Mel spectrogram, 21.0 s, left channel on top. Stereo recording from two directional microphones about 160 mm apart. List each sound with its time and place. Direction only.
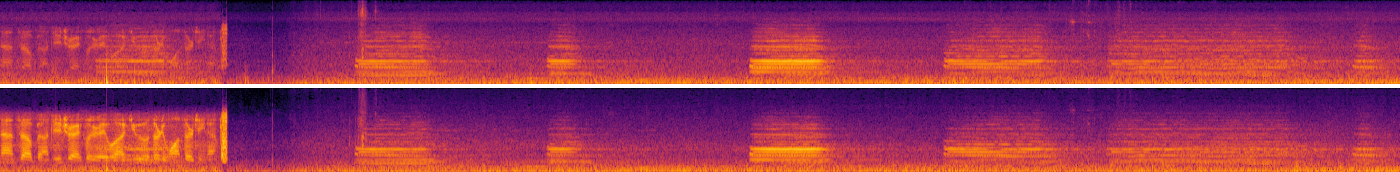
0.0 s speech: 55° right (ahead or behind)
5.4 s train: centre (ahead or behind)
8.3 s train: centre (ahead or behind)
11.2 s train: centre (ahead or behind)
14.2 s train: centre (ahead or behind)
16.8 s train: centre (ahead or behind)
